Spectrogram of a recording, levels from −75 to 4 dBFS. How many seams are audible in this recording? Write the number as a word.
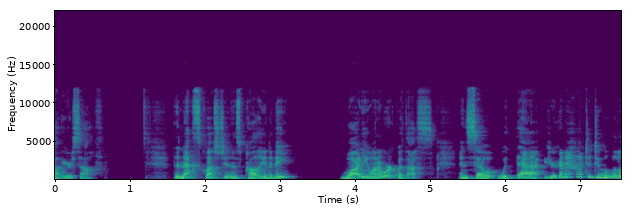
zero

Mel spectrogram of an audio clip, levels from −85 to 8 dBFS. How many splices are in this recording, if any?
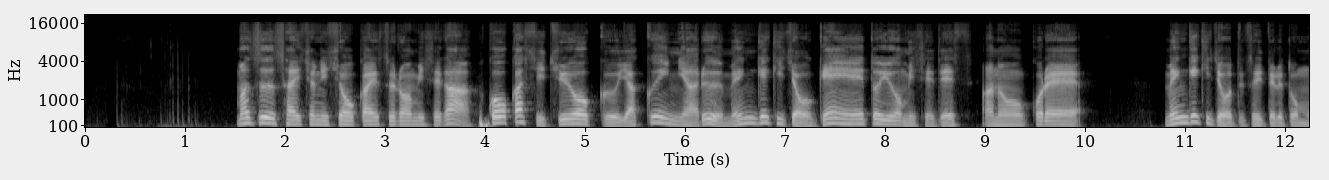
one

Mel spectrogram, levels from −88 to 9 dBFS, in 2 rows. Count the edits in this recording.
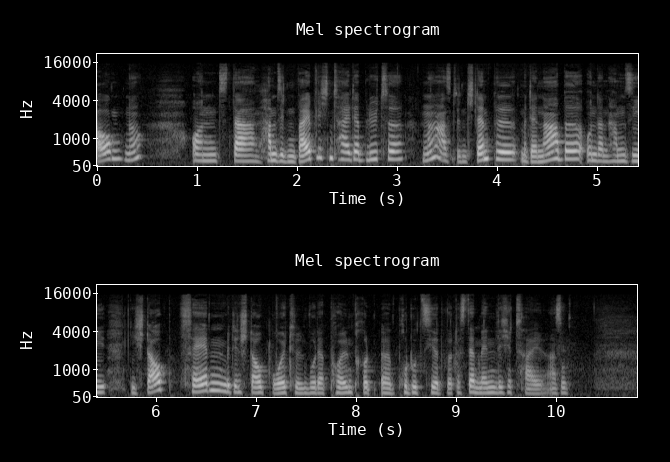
one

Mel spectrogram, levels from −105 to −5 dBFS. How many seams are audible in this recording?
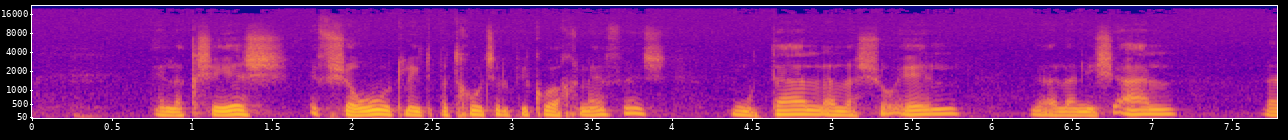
zero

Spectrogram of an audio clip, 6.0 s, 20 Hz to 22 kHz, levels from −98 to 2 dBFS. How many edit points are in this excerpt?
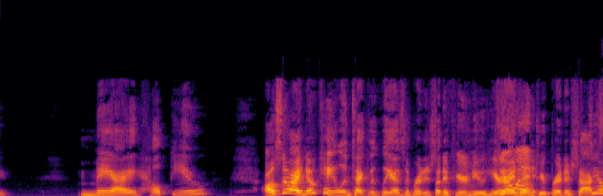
one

